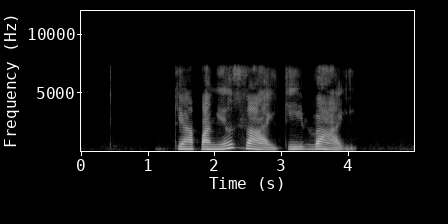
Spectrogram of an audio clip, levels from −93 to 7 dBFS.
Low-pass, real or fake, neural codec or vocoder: 7.2 kHz; fake; codec, 16 kHz, 4 kbps, FunCodec, trained on Chinese and English, 50 frames a second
